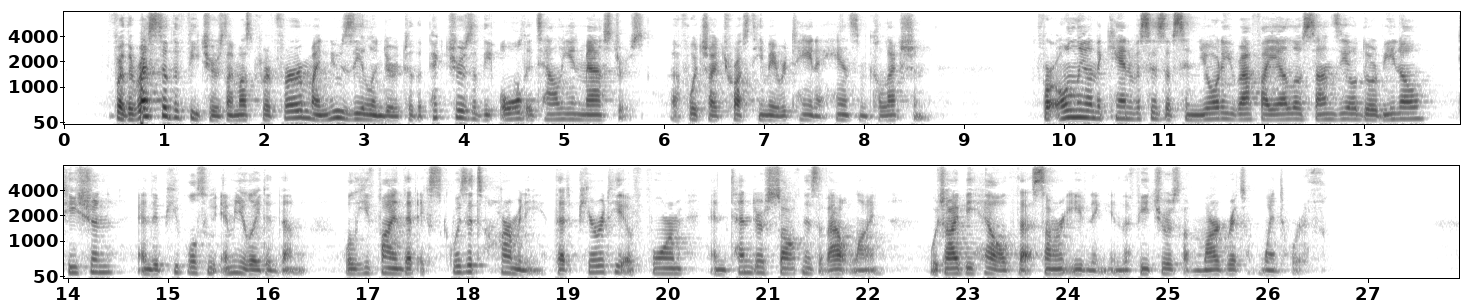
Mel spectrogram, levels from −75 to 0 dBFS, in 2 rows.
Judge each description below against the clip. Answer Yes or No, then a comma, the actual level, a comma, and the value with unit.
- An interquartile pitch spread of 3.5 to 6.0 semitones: Yes, average, 4.8 semitones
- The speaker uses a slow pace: No, average, 155 wpm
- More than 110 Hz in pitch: Yes, medium, 140 Hz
